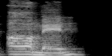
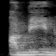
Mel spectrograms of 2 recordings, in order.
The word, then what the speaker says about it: Amin: As it's, you know, it's spelled A-M-I-N, but it's pronounced as if it's A-M-E-E-N. So in England, I'm known as Nathan Armin because of the way just the English people pronounce a word with I in it. Whereas in Wales, because we do pronounce words with an I, with a double E, it actually works. So like, you know, the Welsh and the Arabic get Amin right.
